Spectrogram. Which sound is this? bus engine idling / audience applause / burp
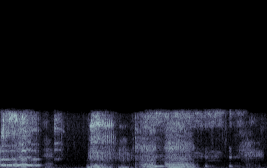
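burp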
